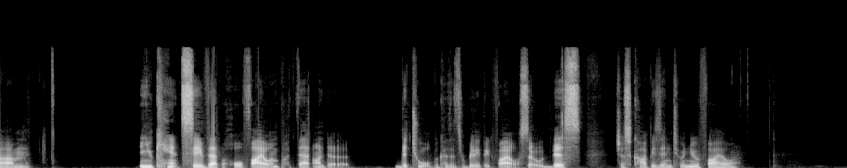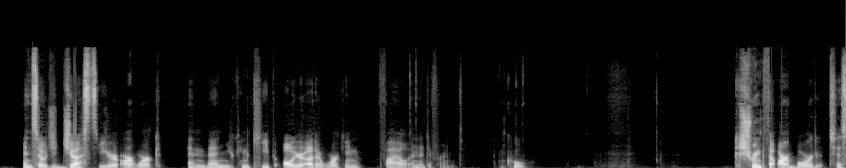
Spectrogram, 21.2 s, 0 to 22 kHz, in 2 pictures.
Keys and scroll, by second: 6.9 ctrl+v.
